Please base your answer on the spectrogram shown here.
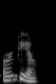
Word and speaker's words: Ordile: And it looks like Ordile, Ordile. It's LauraOrdile. It's pronounced Ordeal.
